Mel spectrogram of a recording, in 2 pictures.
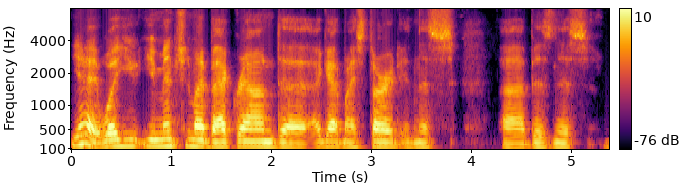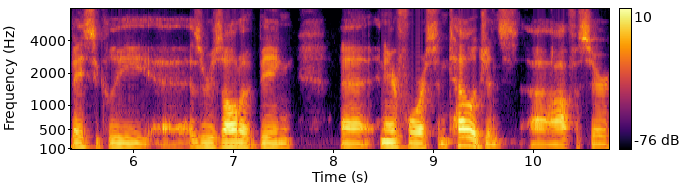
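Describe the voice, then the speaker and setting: A man's normal speaking voice with an American accent, medium in pitch and moderate in pace, with ordinary pitch variation, in a very clean recording over a silent background. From US Midwest, Richmond, Indiana. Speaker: cybersecurity consultant, former Air Force intelligence officer. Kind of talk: interview.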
